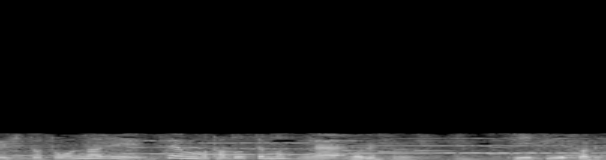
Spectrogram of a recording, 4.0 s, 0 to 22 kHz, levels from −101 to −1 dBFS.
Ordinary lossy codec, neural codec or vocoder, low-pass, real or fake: MP3, 16 kbps; none; 3.6 kHz; real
